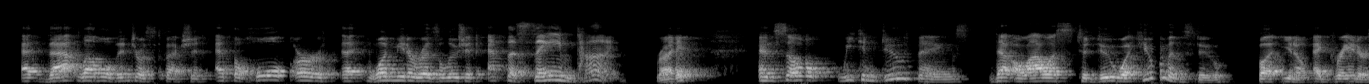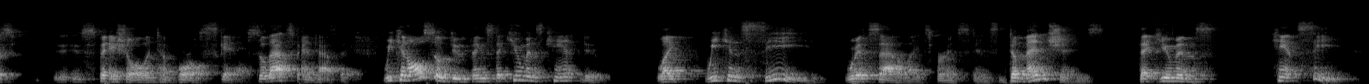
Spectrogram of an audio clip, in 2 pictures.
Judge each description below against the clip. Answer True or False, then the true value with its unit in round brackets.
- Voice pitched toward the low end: False (175 Hz)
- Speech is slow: False (145 wpm)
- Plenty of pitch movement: True (8.9 semitones)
